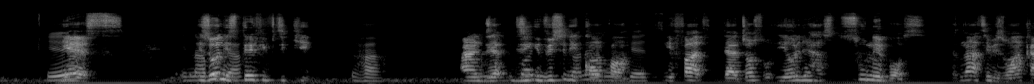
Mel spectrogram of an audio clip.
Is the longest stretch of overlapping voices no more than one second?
No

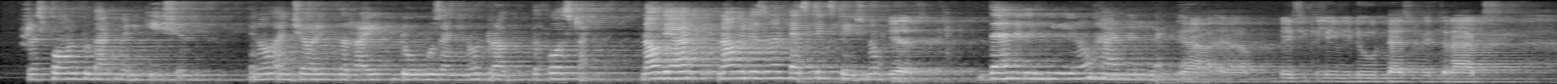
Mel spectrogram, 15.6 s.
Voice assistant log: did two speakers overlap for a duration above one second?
No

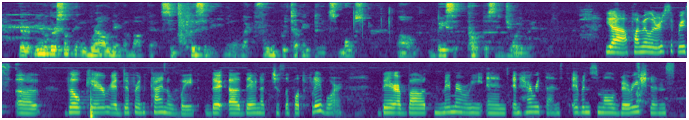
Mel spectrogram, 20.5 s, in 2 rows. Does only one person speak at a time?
Yes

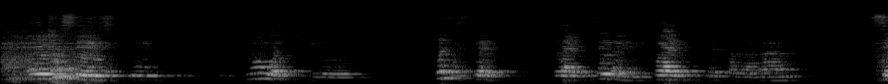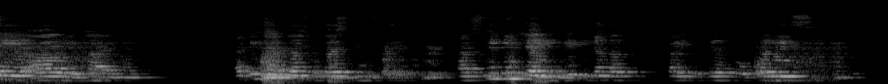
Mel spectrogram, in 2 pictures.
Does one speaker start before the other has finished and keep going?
No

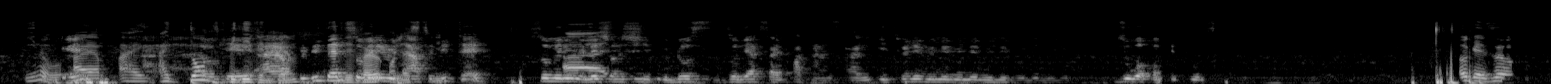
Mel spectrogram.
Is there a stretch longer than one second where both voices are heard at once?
Yes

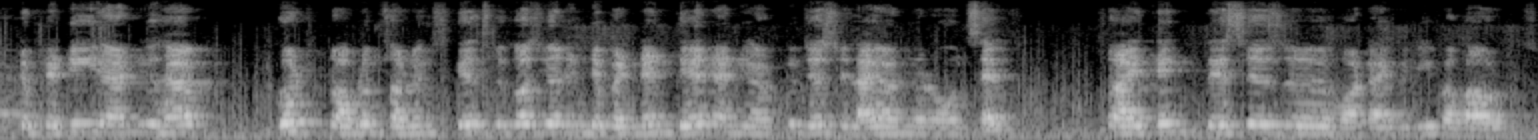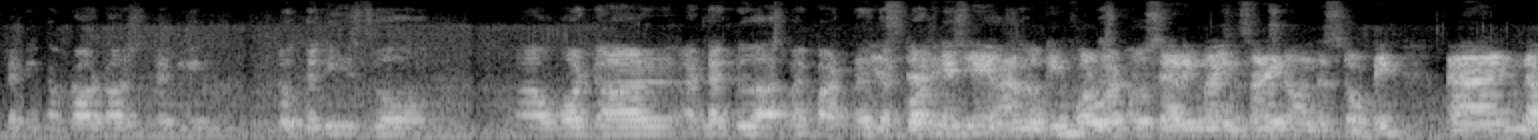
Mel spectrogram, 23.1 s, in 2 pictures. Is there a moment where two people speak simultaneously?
Yes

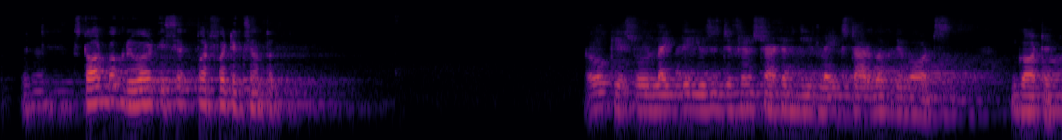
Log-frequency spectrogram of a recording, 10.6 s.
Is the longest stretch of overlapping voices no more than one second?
Yes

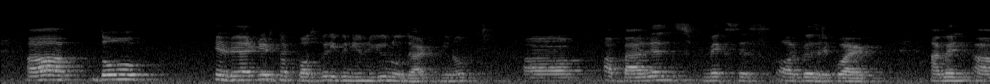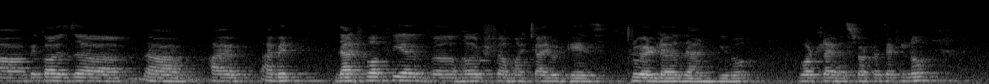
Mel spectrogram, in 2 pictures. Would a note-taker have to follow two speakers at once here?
No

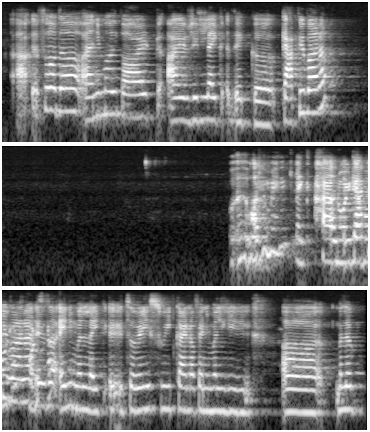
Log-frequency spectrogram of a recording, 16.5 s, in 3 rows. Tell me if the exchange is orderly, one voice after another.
No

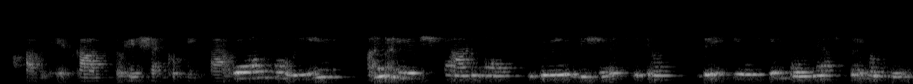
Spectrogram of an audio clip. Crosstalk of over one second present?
No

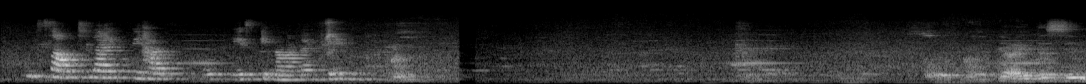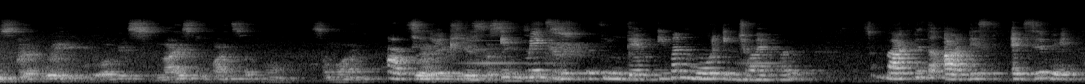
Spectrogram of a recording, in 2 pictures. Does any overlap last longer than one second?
Yes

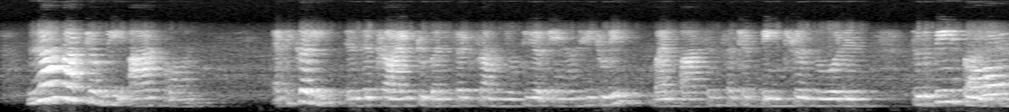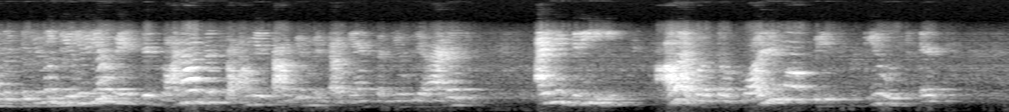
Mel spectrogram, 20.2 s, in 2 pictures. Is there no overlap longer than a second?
No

